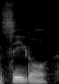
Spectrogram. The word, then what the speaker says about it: Seagal: expose of steven seagal or as he calls him steven segal because he said that's really the way the name is pronounced but he started calling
